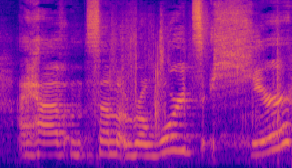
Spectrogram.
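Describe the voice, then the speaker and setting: Noticeable background noise runs under this clip. The woman's voice is pitched fairly high. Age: 20s. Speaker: travel vlogger. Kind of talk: vlog narration. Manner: casual.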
